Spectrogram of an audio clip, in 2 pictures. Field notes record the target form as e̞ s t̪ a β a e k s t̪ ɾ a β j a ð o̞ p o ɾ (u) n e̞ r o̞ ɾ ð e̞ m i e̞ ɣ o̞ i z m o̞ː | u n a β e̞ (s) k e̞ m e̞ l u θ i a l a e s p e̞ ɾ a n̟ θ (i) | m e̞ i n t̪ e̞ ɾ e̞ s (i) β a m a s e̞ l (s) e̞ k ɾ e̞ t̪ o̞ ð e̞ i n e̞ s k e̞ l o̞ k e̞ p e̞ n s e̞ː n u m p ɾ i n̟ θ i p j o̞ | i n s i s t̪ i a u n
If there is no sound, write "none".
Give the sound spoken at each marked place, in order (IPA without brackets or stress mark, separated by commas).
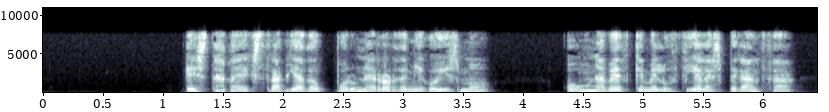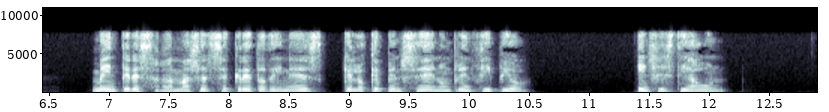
u, θ, a, a, s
